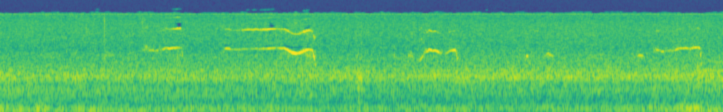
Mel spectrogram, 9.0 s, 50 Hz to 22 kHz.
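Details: Two bald eaglets feeding at a wild nest in northeast Florida, March 2022, captured by live cam; a few scattered high whistles with sharp downward endings, separated by pauses, over continuous background noise.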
